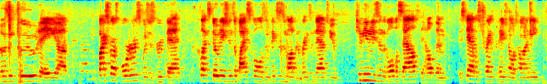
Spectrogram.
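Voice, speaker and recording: A loud, high-pitched man's voice at a very fast pace, flat and monotone, with noticeable background noise and audible room echo. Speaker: author and sustainability activist. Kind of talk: public presentation. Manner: loud, projecting voice.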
